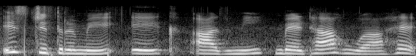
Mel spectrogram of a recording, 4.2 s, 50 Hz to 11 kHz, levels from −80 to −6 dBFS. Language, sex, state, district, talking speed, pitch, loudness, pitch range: Hindi, female, Madhya Pradesh, Bhopal, 115 wpm, 215 Hz, -16 LUFS, 195-245 Hz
